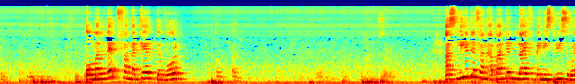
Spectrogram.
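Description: A woman speaks over a microphone and loudspeakers.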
